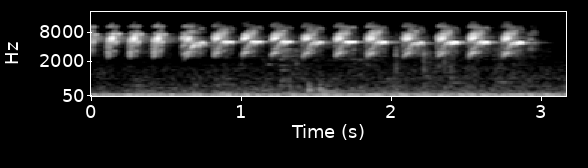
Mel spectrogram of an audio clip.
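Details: Sunbird calling as a lure for a loudspeaker trap: a steady, evenly spaced series of high, sharp tweets, about five every second.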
